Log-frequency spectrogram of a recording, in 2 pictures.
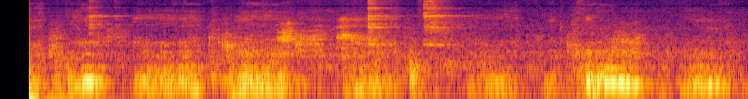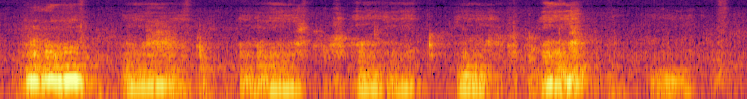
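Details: Cocker Spaniel dog starting to play indoors, giving low rumbling growls in irregular bursts about every second or so, with a few sharper higher snorts and huffs mixed in, in a small quiet room.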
